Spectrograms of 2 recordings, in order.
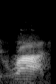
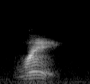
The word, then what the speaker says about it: Ra: And Ra is actually, you know, we pronounce it Ra now, but in ancient times, it would have been pronounced more like Ray, like Sun Ray.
